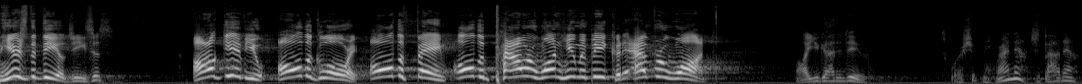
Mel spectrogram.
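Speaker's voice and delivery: Satan's offer. Acted. Preacher voicing Satan's offer.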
